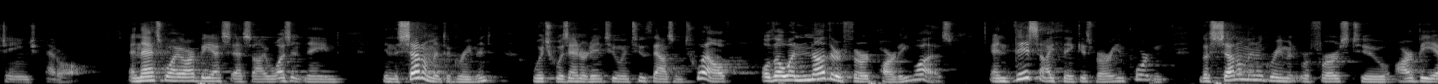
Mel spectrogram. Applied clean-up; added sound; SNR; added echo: classical method Wiener filter.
